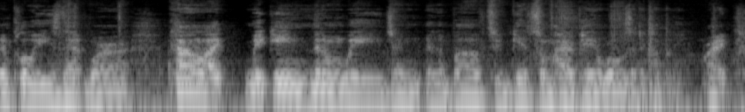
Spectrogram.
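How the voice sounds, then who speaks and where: A man speaks at a fairly low pitch with ordinary pitch variation. His voice is somewhat breathy. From Baltimore, US. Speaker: leadership framework creator. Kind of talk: podcast interview. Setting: studio.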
